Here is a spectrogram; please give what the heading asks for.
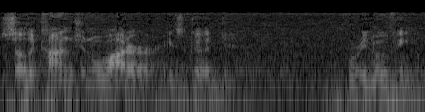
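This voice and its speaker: Low-voiced guy talking slow over a video, lots of pauses, noisy hiss behind. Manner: slow, halting explanation with pauses and restarts. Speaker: narrator explaining a product video. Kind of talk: unscripted voice-over commentary.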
